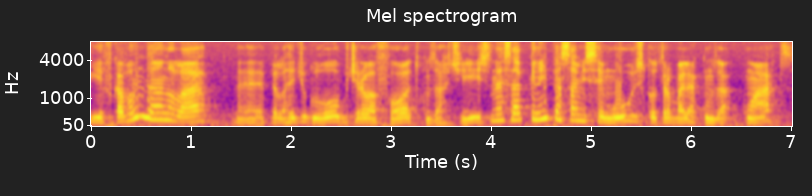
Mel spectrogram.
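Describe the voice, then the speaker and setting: A man in a Rio de Janeiro accent, high-pitched and lively in intonation, at a very fast pace with hardly any pauses. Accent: carioca. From Rio de Janeiro, Brazil. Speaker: percussion professor. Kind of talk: interview.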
